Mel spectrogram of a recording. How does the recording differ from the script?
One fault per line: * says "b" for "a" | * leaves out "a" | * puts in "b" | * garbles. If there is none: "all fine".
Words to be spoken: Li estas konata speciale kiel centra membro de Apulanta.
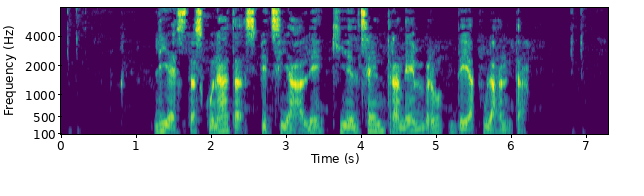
all fine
